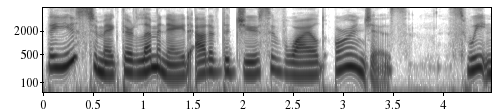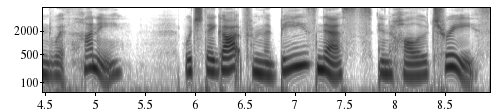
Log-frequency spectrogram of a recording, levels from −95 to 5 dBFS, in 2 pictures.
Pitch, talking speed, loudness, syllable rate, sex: 190 Hz, 175 wpm, -18 LUFS, 4.7 syllables/s, female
